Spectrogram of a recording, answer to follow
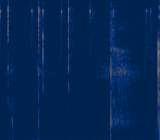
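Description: Faint, irregular clicks of a stylus tapping and scratching on a tablet screen while handwriting, about eight to ten light ticks over two seconds.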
